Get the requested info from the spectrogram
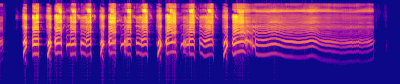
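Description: Infant crying: a quick run of short sobbing cries, about four or five a second, then one long wail that falls in pitch and cuts off suddenly near the end.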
